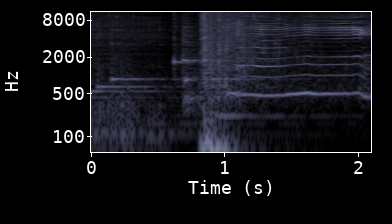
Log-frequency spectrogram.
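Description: Cartoon soundtrack: a few light mallet notes, then a heavy thud about a second in, followed by a long wavering groan held on one pitch from the animated polar bear.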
